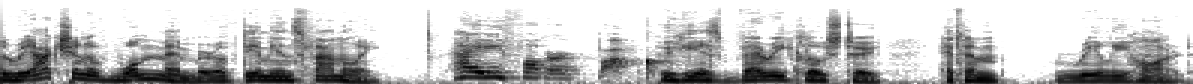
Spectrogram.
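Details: Vocal tics, Tourette-type, in a young man, with involuntary noises, words and swearing that began suddenly after a traumatic breakup and a psychiatric hospital stay; not officially diagnosed, but he believes he has Tourette syndrome.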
